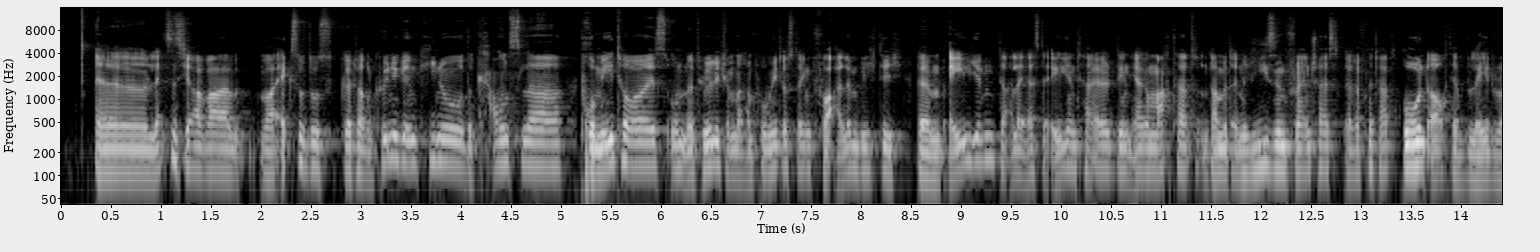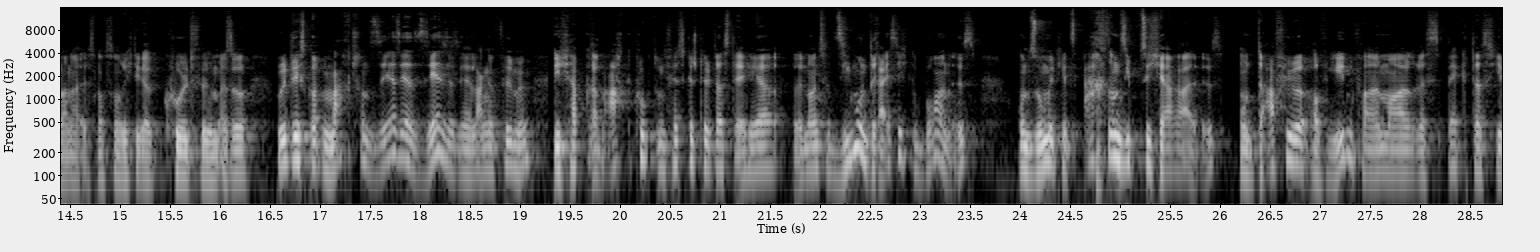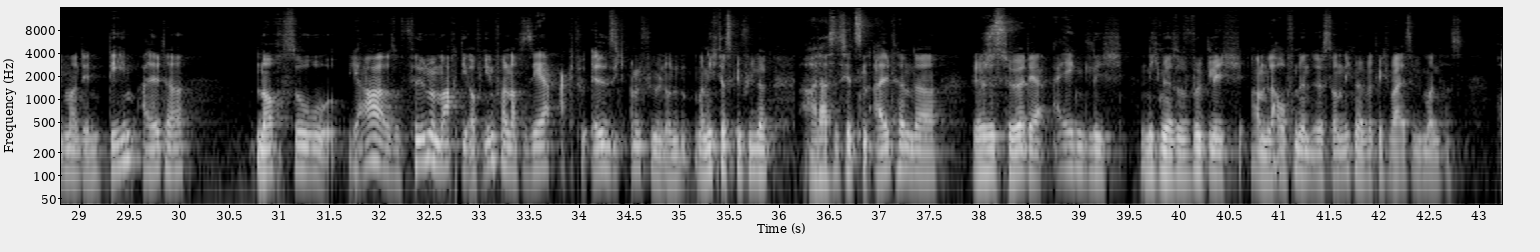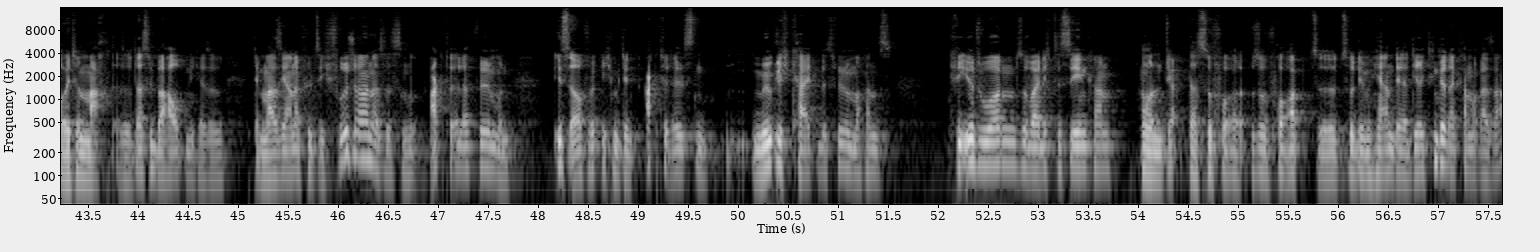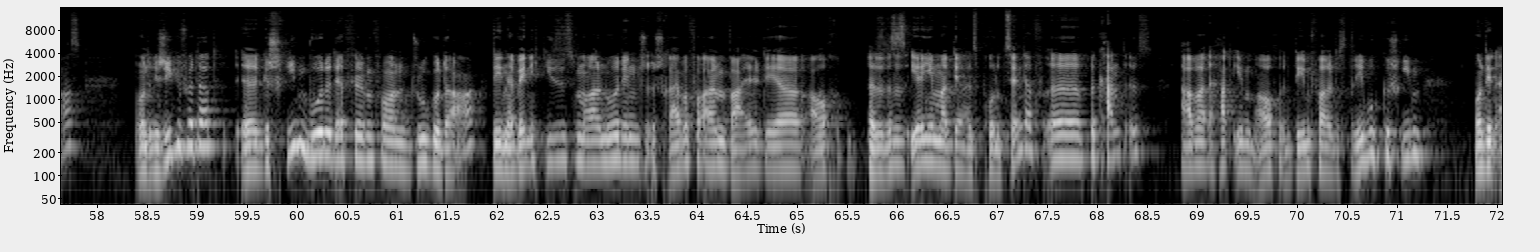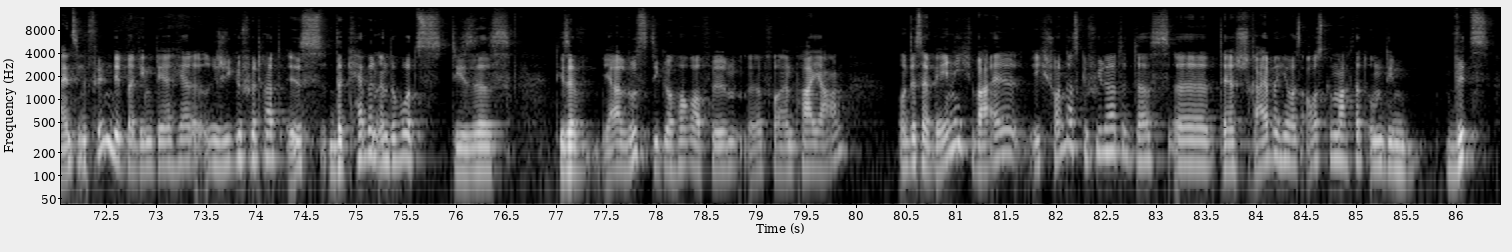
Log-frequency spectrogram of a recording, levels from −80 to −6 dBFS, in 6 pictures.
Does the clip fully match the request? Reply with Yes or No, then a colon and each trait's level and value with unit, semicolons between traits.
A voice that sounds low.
Yes: low, 120 Hz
